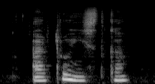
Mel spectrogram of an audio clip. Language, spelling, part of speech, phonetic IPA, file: Polish, altruistka, noun, [ˌaltruˈʲistka], LL-Q809 (pol)-altruistka.wav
